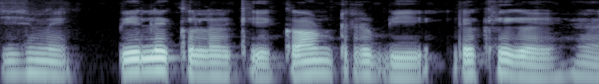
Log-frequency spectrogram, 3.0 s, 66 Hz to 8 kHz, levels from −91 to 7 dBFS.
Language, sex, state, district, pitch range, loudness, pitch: Hindi, male, Haryana, Jhajjar, 105-125 Hz, -19 LUFS, 120 Hz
